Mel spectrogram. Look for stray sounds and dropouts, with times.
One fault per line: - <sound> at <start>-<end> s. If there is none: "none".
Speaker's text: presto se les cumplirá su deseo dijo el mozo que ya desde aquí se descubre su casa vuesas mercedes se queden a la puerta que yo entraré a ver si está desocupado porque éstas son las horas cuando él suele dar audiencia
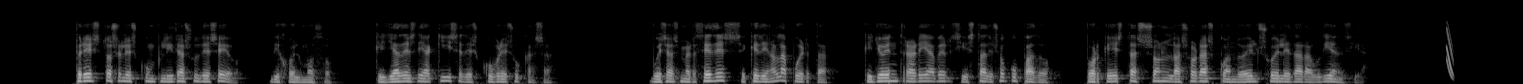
- chirp at 14.5-14.5 s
